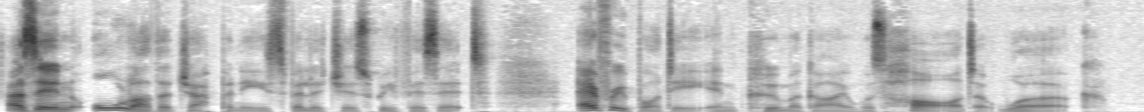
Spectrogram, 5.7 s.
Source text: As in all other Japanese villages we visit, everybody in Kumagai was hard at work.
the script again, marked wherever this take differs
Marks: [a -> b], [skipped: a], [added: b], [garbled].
As in all other Japanese villages we visit, everybody in Kumagai was hard at work.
